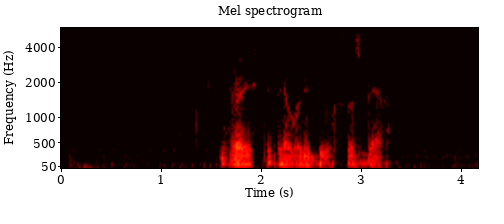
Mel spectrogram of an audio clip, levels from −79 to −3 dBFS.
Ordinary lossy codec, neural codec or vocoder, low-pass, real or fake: Opus, 16 kbps; codec, 16 kHz, 0.8 kbps, ZipCodec; 5.4 kHz; fake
